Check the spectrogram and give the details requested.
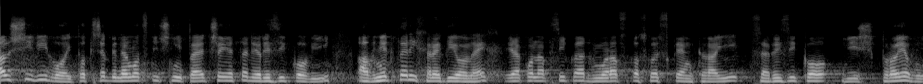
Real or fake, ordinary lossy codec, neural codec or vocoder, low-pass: fake; Opus, 24 kbps; codec, 32 kHz, 1.9 kbps, SNAC; 14.4 kHz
